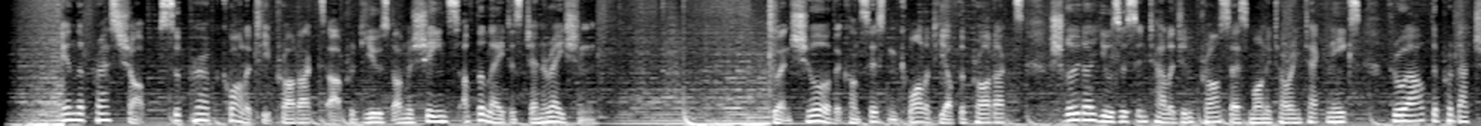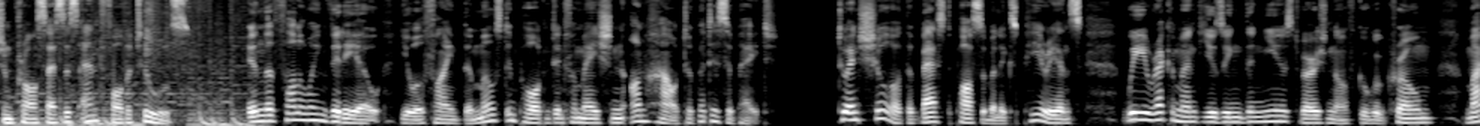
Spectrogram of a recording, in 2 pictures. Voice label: de corporate english

